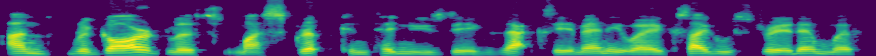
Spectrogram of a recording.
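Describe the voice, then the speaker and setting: A man's voice: lowish voice, fairly even intonation, brisk, dry recording. A man hosting a podcast, talking bluntly and casually and swearing now and then. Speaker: podcast host, agency owner. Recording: dull lo-fi mic.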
